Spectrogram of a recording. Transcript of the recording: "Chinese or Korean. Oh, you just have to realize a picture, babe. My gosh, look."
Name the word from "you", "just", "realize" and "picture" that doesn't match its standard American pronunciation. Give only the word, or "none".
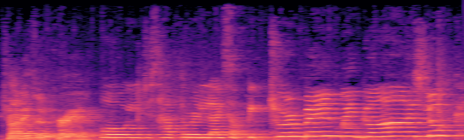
realize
